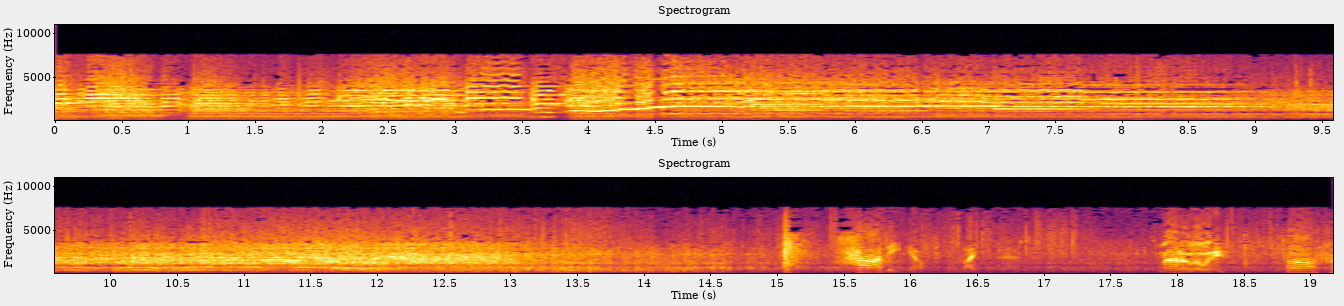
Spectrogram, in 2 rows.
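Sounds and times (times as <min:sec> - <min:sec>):
train rolling along the rails: 0:00.0 - 0:19.1.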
